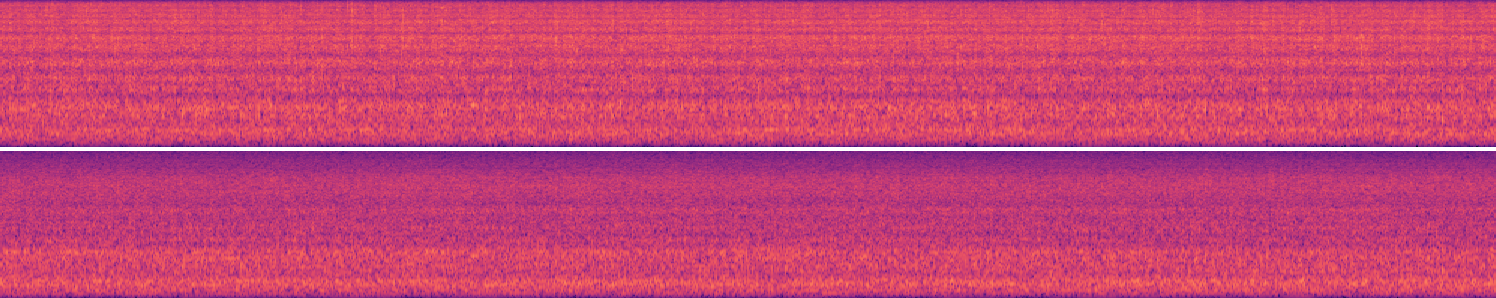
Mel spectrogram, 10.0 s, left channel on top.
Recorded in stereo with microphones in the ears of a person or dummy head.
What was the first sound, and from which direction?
Running water, 70° left (ahead or behind).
